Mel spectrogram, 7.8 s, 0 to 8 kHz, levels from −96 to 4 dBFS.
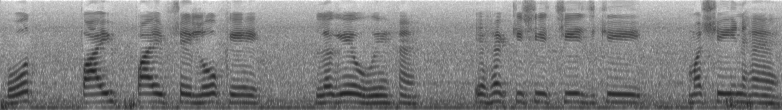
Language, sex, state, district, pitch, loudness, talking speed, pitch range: Hindi, female, Haryana, Charkhi Dadri, 215 Hz, -16 LUFS, 105 wpm, 200-230 Hz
